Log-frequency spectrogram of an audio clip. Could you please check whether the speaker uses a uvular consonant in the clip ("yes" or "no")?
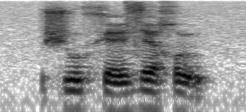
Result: yes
